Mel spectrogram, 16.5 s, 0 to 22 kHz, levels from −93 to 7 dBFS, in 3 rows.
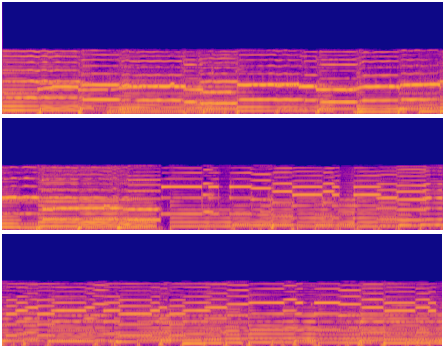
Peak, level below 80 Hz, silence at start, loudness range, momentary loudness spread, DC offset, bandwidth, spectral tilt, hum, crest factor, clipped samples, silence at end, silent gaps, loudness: -4 dBFS; -36 dBFS; 0 s; 3 LU; 4 LU; under 0.1%; 4 kHz; -9.5 dB/octave; none; 12 dB; under 0.1%; 0 s; none; -15 LUFS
